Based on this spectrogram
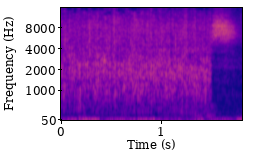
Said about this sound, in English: Round of applause.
